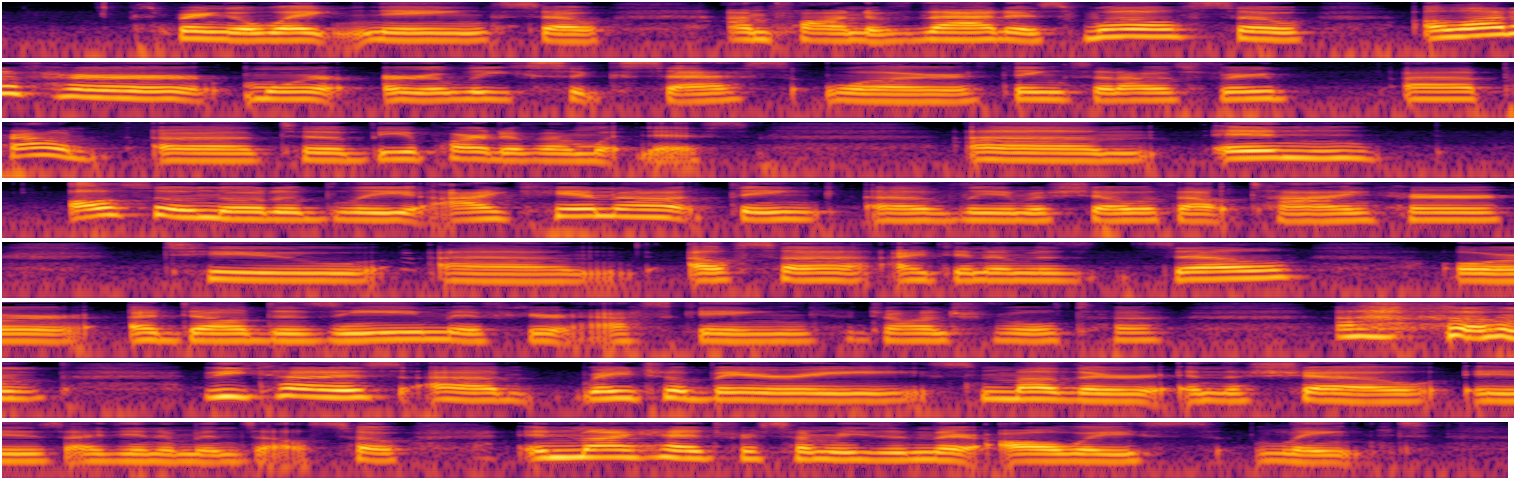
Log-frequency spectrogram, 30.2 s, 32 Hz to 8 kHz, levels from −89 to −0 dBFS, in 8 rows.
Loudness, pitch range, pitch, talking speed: -19 LUFS, 180-220 Hz, 195 Hz, 160 wpm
